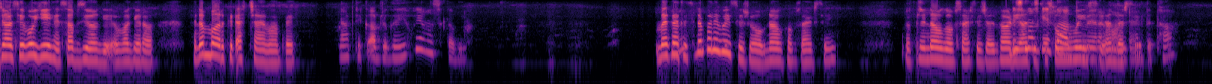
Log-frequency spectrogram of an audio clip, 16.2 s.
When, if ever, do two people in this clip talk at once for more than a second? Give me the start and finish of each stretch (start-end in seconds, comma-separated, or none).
13.5-15.2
